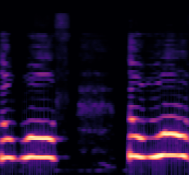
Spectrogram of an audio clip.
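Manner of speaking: put-on very high, drawn-out hysterical wailing sob. Retelling a son running into the bedroom: imitating a child bawling hysterically. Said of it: "came running into the bedroom bawling".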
